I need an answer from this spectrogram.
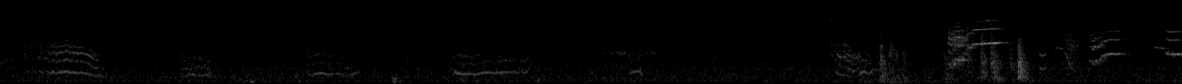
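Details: Cavalier King Charles Spaniel mother Paris whelping her first puppies at home on January 1. Short, bending, high-pitched whimpers repeat every second or so, then turn into a louder, sharper burst of squeaky cries near the end.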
